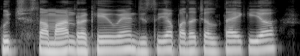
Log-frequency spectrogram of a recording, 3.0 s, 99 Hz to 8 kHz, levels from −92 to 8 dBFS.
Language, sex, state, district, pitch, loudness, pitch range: Hindi, male, Jharkhand, Garhwa, 155 Hz, -16 LUFS, 145-160 Hz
